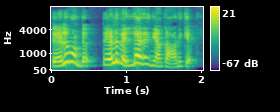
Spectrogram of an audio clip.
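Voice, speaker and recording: A woman's voice: high voice, sing-song, fast talker, a little mellow. A woman voicing an angry young man from a serial who is accusing a woman in heated tones.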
